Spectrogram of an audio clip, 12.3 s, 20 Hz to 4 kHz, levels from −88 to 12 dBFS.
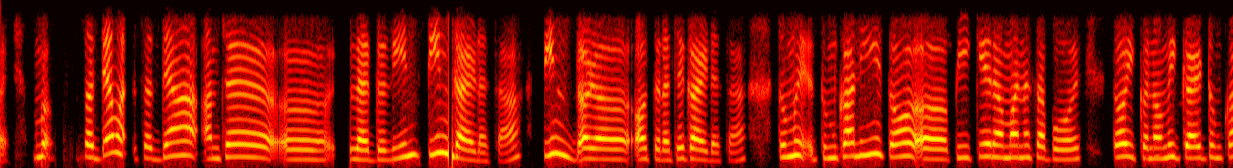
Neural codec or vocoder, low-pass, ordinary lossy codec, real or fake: none; 3.6 kHz; Opus, 64 kbps; real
